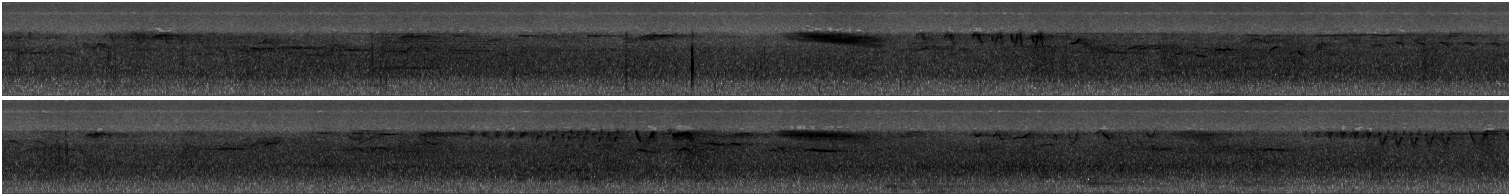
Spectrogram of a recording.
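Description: Small birds chirping and trilling faintly over a steady outdoor hiss, with one sharp click about five seconds in.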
